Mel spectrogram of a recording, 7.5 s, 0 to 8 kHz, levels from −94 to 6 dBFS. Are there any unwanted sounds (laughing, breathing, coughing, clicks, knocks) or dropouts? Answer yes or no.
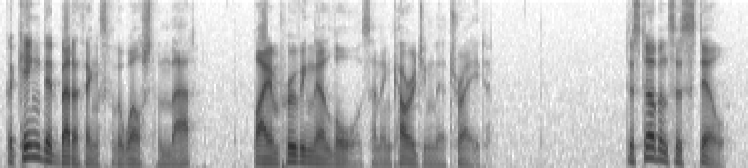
no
